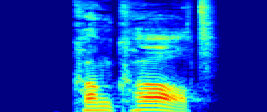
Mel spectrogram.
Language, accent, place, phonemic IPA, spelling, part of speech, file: German, Germany, Berlin, /kɔŋˈkɔʁt/, Concorde, proper noun, De-Concorde.ogg
- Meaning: Concorde (supersonic airliner)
